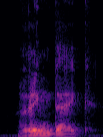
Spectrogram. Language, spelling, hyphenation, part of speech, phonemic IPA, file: Dutch, ringdijk, ring‧dijk, noun, /ˈrɪŋ.dɛi̯k/, Nl-ringdijk.ogg
- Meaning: a ring dike, a looping embankment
